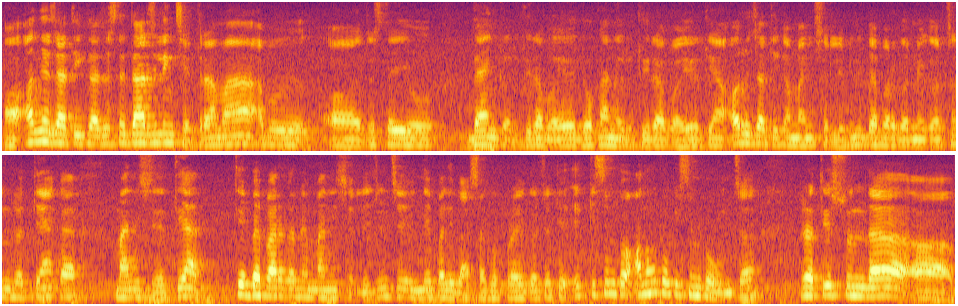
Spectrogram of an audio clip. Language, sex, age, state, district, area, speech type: Nepali, male, 30-45, West Bengal, Darjeeling, rural, spontaneous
